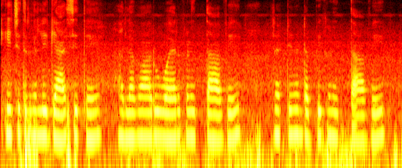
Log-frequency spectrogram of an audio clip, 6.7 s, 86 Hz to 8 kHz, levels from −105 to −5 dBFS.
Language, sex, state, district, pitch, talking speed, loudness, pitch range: Kannada, female, Karnataka, Koppal, 190 Hz, 90 wpm, -22 LUFS, 125-200 Hz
